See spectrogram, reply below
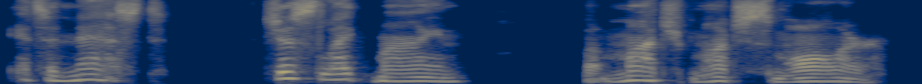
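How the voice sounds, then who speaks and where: A big, gentle bird with a childlike heart, voiced by a woman for a children's storybook. The voice is raised and husky, curious and full of naive wonder. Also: rumbling low, lively intonation, slow pace, no room sound, clean studio sound, pitched above the performer's own voice, exaggerated voice. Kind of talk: children's storybook read-along character voice.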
